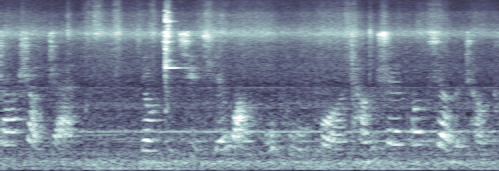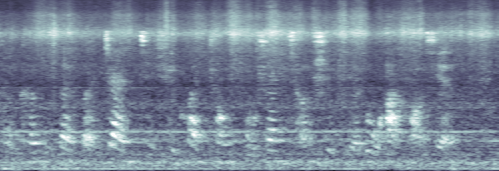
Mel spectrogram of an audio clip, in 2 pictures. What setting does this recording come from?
subway train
